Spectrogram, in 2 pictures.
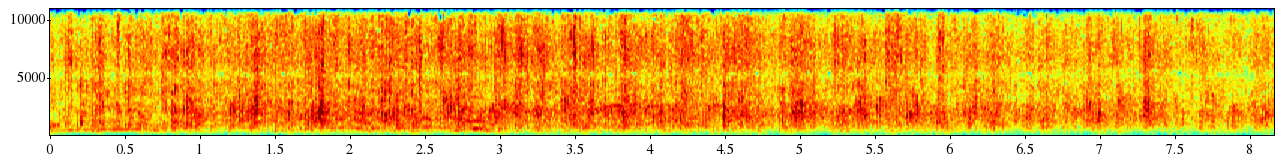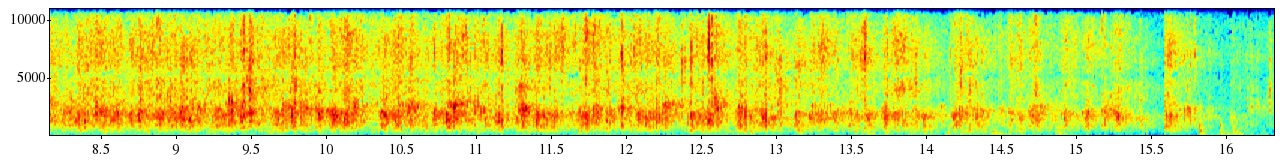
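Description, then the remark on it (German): An audience applauds a man coming onto a stage as a guest, steadily for about sixteen seconds, a dense wash of many hands clapping at an even, sustained level that tapers only slightly toward the end. “Darum, für die Scheuchheit ein bisschen zu vertreiben, geben wir ihm einen herzlichen Applaus.”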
